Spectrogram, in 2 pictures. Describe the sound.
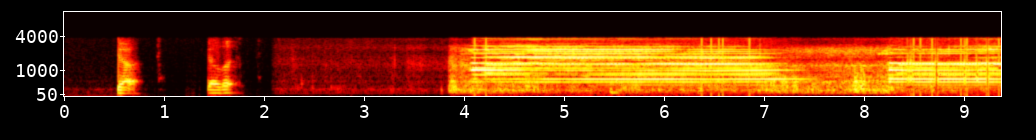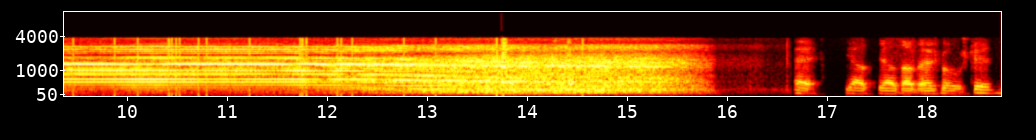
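A westbound train's horn blares in two long, loud, sustained blasts with a brief dip between them, bracketed by short bursts of voice before and after.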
